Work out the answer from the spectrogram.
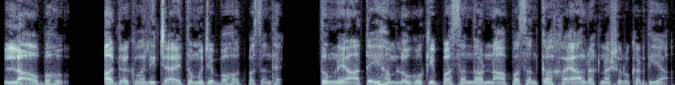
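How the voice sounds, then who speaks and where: An actor playing a caring elderly father-in-law, gently reasoning, in an animated moral story. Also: fairly low pitch, unhurried, no room sound, clean studio sound. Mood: pleased.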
